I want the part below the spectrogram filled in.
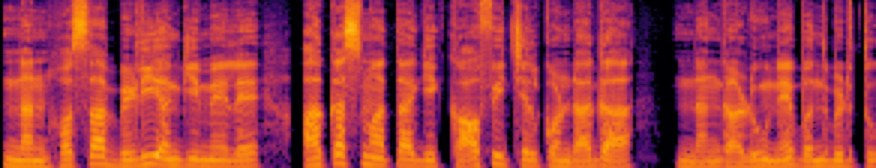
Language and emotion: Kannada, sad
